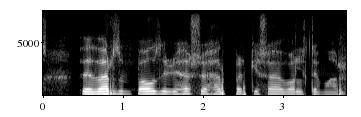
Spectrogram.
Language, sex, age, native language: Icelandic, male, 11, Icelandic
